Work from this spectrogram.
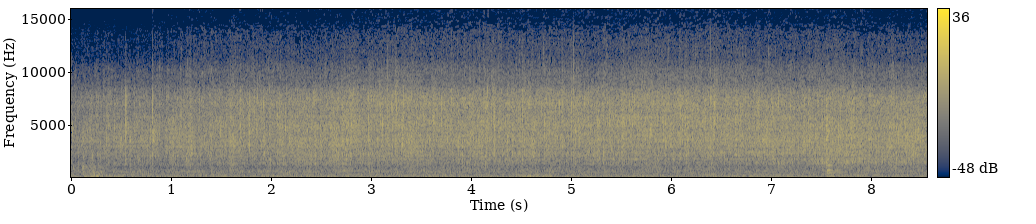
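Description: Onions frying in leftover steak marinade spices give a constant, loud, close sizzle with crackling and occasional stirring, no talk.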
